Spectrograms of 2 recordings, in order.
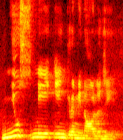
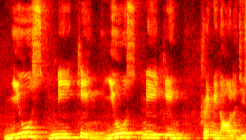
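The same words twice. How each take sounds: First: Said in the usual way. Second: "News-making" said very slowly, each syllable spaced; slow emphasis. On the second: Shown as a demonstration. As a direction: drag out "News-making" for the class. (binibigkas nang napakabagal ang "News-making") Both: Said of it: "ano tong tinatawag natin".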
